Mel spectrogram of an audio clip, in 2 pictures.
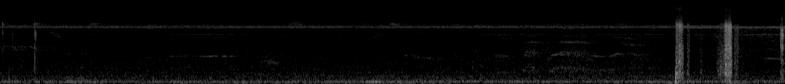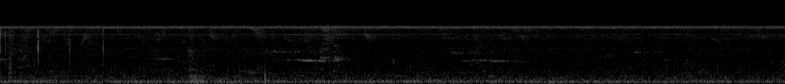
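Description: Insects calling with a steady, high-pitched trill. A little past the middle come three sharp clicks about half a second apart, louder than the trill.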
